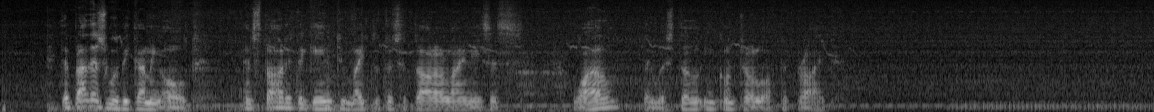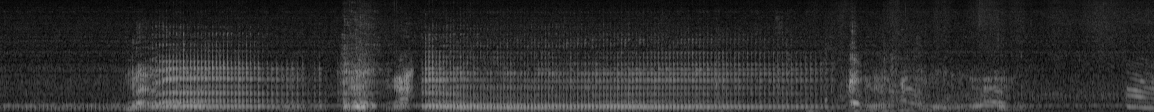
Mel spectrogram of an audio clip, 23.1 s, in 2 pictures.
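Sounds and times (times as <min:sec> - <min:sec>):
lions growling and snarling: 0:01.6 - 0:06.3, 0:12.8 - 0:21.8.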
